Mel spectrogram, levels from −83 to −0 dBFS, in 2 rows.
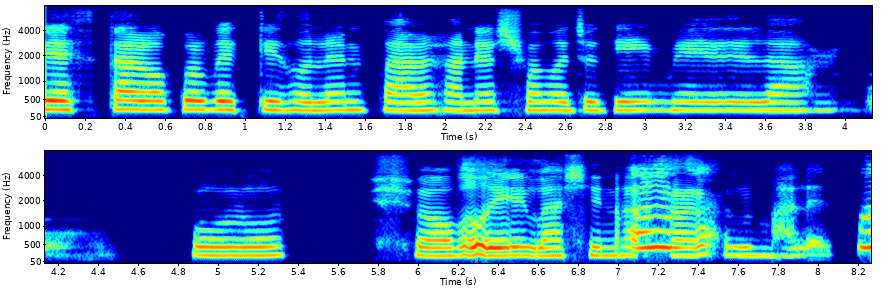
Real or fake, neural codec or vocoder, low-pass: fake; codec, 16 kHz, 1 kbps, FunCodec, trained on LibriTTS, 50 frames a second; 7.2 kHz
